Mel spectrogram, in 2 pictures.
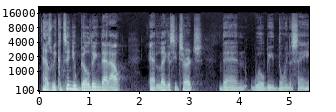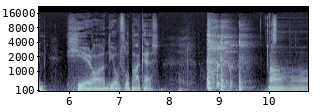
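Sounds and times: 
speech: 0:00.1 - 0:07.9, 0:08.7 - 0:09.2, 0:10.0 - 0:10.7
harsh cough: 0:08.7 - 0:09.8.

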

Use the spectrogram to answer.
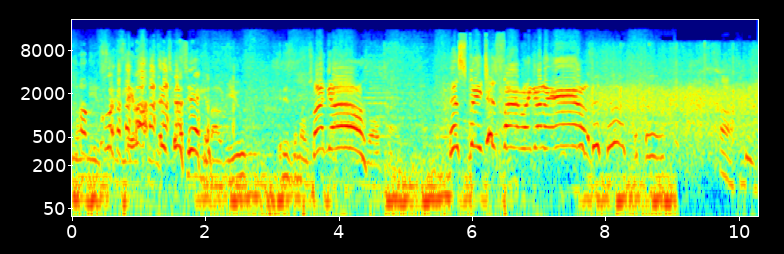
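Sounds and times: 
laughter: 0:00.0 - 0:02.9, 0:07.6 - 0:09.1
speech: 0:00.1 - 0:05.0, 0:05.6 - 0:09.1, 0:09.7 - 0:10.2
crowd applauding: 0:07.6 - 0:10.2.

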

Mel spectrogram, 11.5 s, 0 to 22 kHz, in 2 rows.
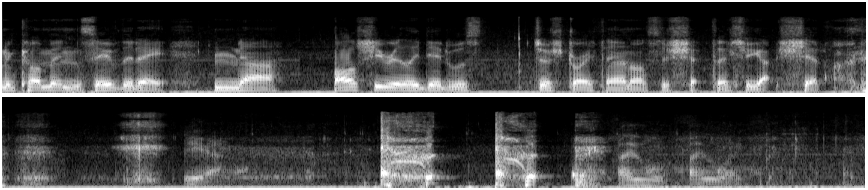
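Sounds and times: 
speech: 0:00.0 - 0:07.4, 0:08.2 - 0:11.0
person coughing harshly: 0:08.3 - 0:09.8.

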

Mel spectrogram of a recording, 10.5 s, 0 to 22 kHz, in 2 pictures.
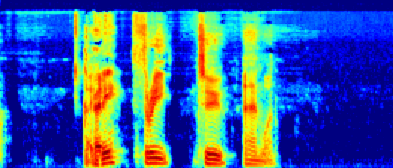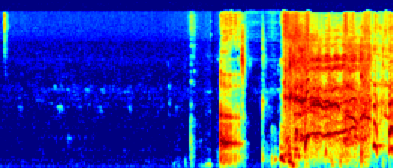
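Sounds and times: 
speech: 0:01.1 - 0:03.7, 0:08.4 - 0:09.2
person belching: 0:08.2 - 0:08.6
laughter: 0:09.0 - 0:10.4.

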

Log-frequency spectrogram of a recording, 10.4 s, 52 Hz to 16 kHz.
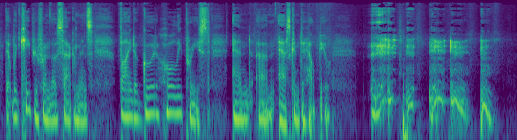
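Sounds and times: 
speech: 0:00.1 - 0:06.8, 0:07.4 - 0:09.4
rough gravelly throat clearing into microphone: 0:07.4 - 0:10.1.

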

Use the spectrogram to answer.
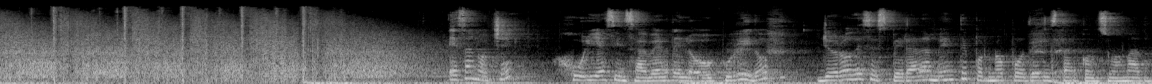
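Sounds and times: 
handgun gunshots: 0:00.0 - 0:04.3
speech: 0:04.5 - 0:11.5.

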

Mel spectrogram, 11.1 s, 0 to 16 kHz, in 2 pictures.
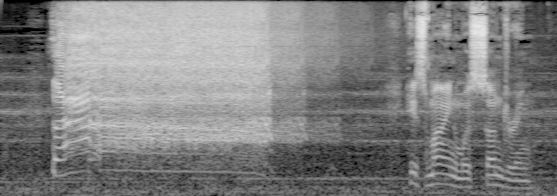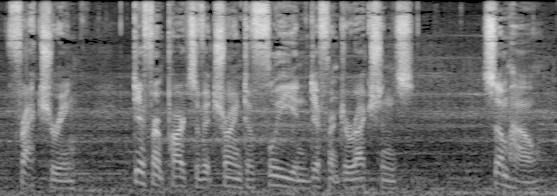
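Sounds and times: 
speech: 0:00.5 - 0:00.8, 0:04.1 - 0:09.8, 0:10.4 - 0:11.1
man screaming: 0:00.5 - 0:03.5
faint hiss: 0:02.0 - 0:04.2.

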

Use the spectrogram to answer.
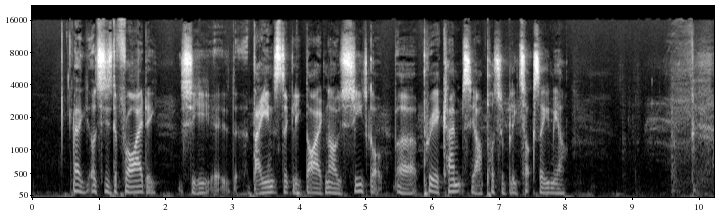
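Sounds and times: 
speech: 0:00.6 - 0:08.2
crows cawing: 0:01.7 - 0:04.0, 0:04.9 - 0:10.2.

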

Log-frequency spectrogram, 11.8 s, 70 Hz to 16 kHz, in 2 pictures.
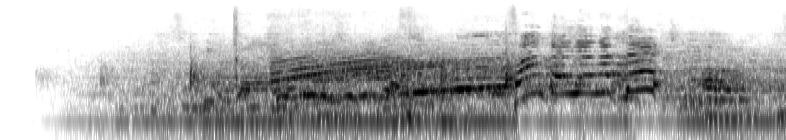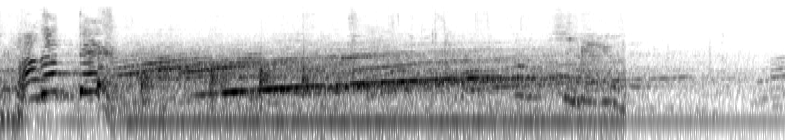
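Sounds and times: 
tsunami warning siren wailing from loudspeakers in a city by the sea: 0:02.0 - 0:11.4.

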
